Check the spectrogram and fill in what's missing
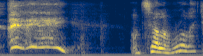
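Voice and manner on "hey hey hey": sharp high hey calls; calling out. Retold or imitated. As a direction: grab a friend's attention from afar. Calling to Raymond while running.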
